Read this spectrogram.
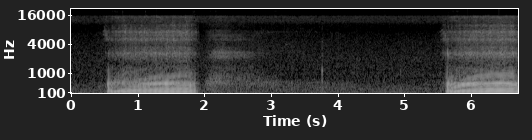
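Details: French Bulldog named Asya sleeping soundly indoors after play, snoring loudly: a long harsh rasping inhalation of about one and a half seconds, a quiet pause of nearly four seconds, then the next snore begins.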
